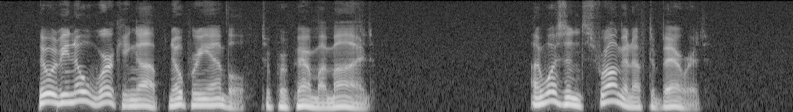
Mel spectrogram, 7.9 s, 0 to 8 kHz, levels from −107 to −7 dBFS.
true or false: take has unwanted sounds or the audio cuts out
false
